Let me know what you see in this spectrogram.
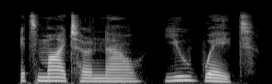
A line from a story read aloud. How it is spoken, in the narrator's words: murmured Antony to himself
